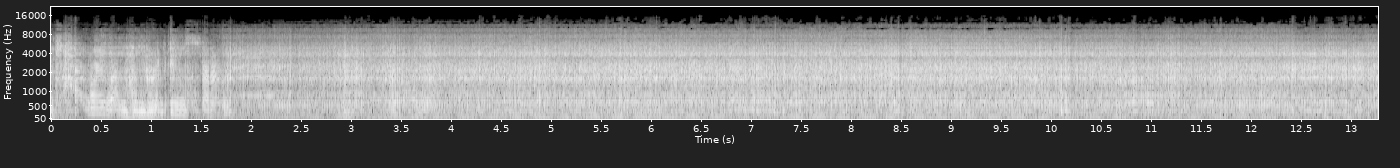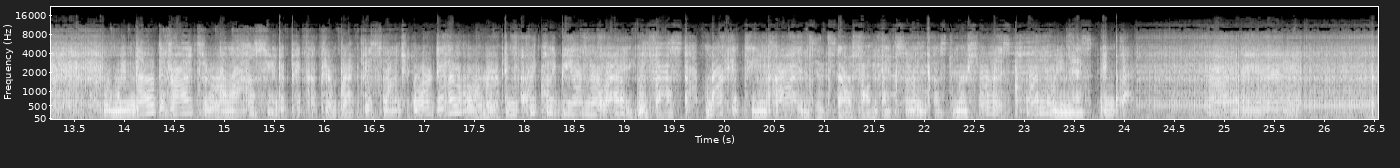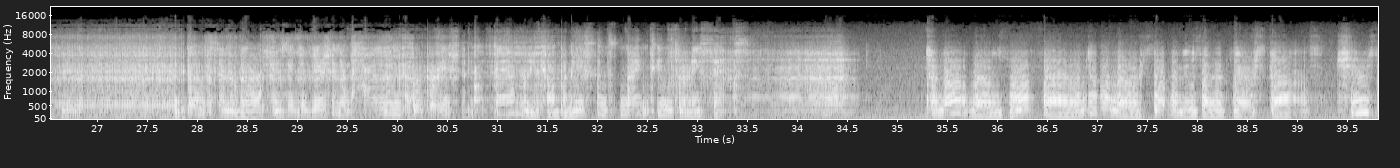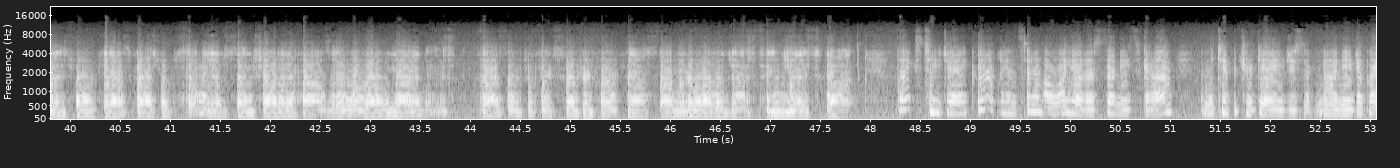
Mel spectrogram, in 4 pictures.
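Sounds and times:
announcer's voice on radio: 0:00.0 - 0:33.8, 0:35.3 - 0:53.0
radio static: 0:00.0 - 0:34.7, 0:35.3 - 0:53.0
pulsing low hum: 0:01.8 - 0:14.0.

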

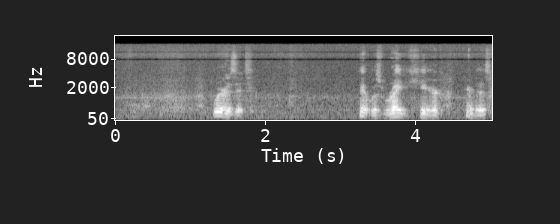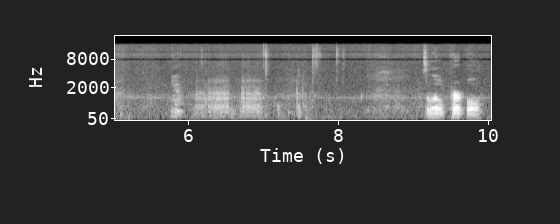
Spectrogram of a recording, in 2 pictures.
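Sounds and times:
clothing rustling: 0:00.1 - 0:01.3.

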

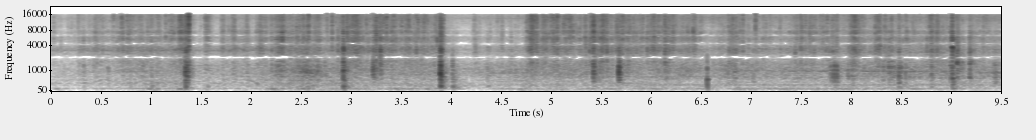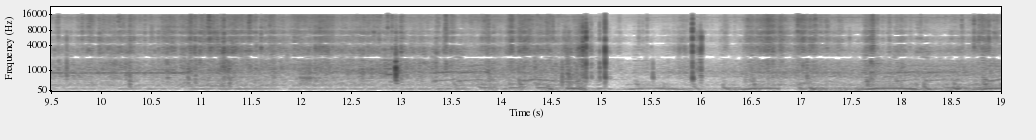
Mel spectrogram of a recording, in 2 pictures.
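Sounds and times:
plastic wrapping crinkling: 0:00.0 - 0:19.0.

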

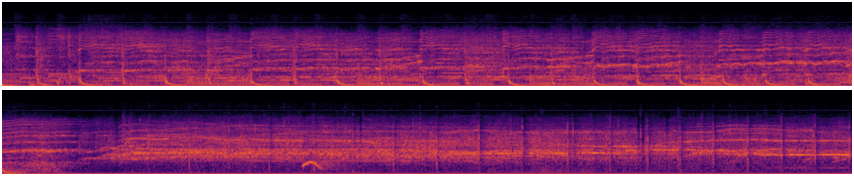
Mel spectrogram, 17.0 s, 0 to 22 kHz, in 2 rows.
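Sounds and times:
pop song music: 0:00.0 - 0:09.4
audience cheering and applauding: 0:09.2 - 0:17.0.

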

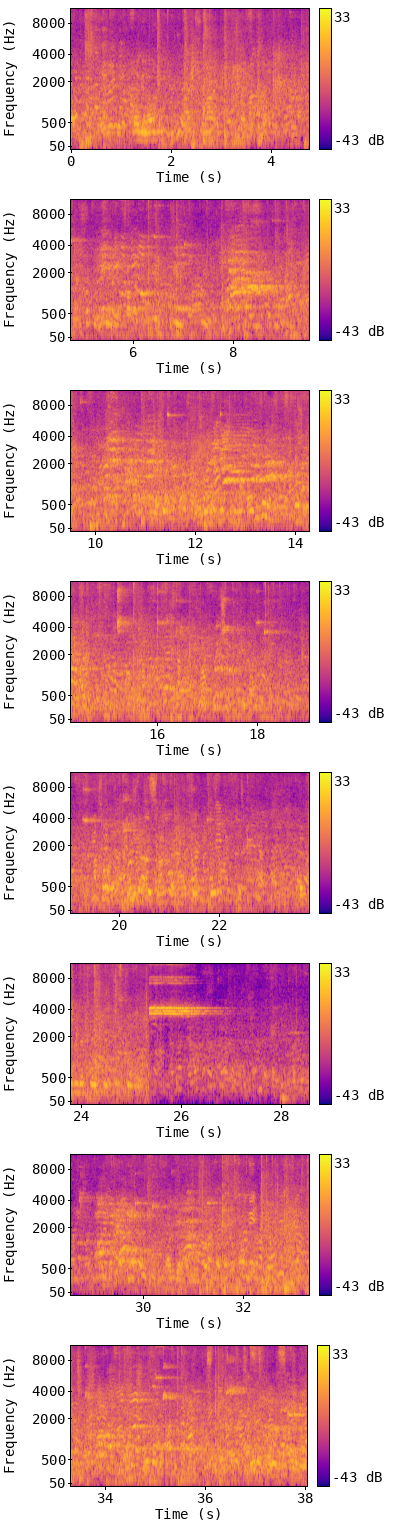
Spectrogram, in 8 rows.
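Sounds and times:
players' voices echoing: 0:00.0 - 0:38.0
shoe squeaks on floor: 0:06.2 - 0:07.0, 0:15.1 - 0:18.6, 0:19.2 - 0:19.8, 0:29.7 - 0:32.0, 0:32.8 - 0:36.9.

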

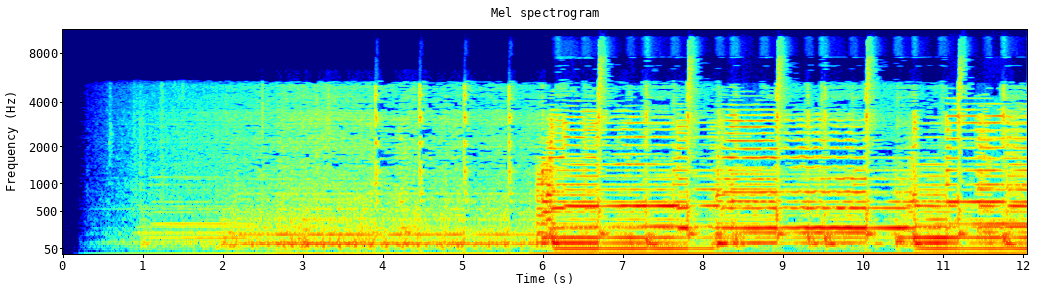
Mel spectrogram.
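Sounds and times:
guitar amp mains hum: 0:00.3 - 0:12.0
backing track: 0:03.8 - 0:12.0.

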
